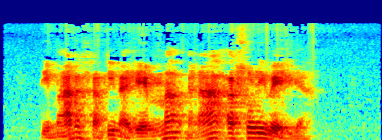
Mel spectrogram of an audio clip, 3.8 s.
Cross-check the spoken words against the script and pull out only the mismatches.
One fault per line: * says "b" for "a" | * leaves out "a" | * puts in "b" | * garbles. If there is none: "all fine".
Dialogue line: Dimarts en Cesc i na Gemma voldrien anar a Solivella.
* leaves out "Cesc"
* leaves out "voldrien"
